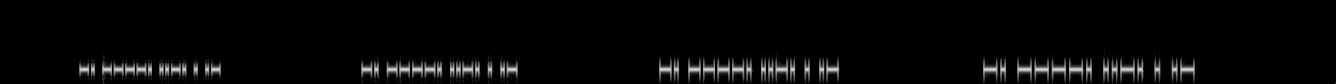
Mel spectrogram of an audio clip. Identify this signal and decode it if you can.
Morse code, heard as a keyed tone, about 36 wpm, 700 Hz. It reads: N9FEA N9FEA N9FEA N9FEA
